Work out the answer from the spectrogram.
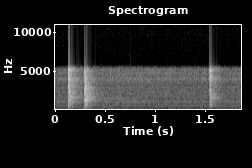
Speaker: Now, you're not going to be able to see much with the relay, but you'll be able to hear the click. So, let's try it. Do you hear that clicking off?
